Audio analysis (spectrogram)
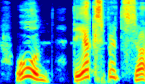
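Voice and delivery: high, bad attempted British accent. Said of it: "I can't do a British accent".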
